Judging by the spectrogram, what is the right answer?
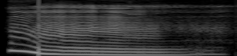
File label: female blood elf thinking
